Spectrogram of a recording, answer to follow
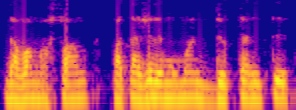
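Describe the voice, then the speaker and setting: A man's voice: mid-range voice, flat delivery, moderate pace, creaky, mellow, husky, poor audio. A man in his twenties, a guest in a studio interview, talking casually and hesitantly, restarting words and often adding "tu vois un peu". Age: 20s. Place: TV studio set.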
